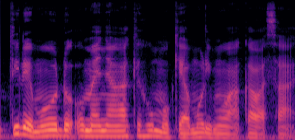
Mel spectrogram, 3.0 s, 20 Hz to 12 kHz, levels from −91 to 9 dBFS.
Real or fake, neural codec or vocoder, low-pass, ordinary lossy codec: real; none; none; none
